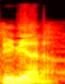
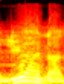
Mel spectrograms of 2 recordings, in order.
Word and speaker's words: Luana: Tu vois, on prononce Luana. – Ouais, Luana.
